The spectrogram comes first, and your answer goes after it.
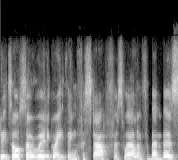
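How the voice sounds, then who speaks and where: A woman speaks with a northern English accent at a moderate pace. Her pitch is fairly high and her intonation fairly even. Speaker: council officer. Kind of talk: meeting presentation.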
